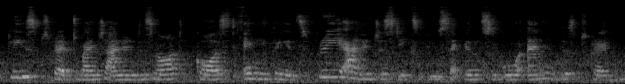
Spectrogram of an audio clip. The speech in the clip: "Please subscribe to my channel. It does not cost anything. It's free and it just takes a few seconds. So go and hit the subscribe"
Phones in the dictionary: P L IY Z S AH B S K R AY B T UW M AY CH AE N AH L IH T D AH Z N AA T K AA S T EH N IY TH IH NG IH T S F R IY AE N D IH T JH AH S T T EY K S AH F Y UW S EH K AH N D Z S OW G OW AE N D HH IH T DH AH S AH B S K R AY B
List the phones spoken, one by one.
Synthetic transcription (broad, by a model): P L IY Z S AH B S K R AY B T UW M AY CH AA AH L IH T D AH Z N AA T K AA S T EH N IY T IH NG IH T S F R IY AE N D IH T JH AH S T T EY K S AH F Y UW S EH K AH N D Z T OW G OW AE N D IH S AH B S K R AY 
